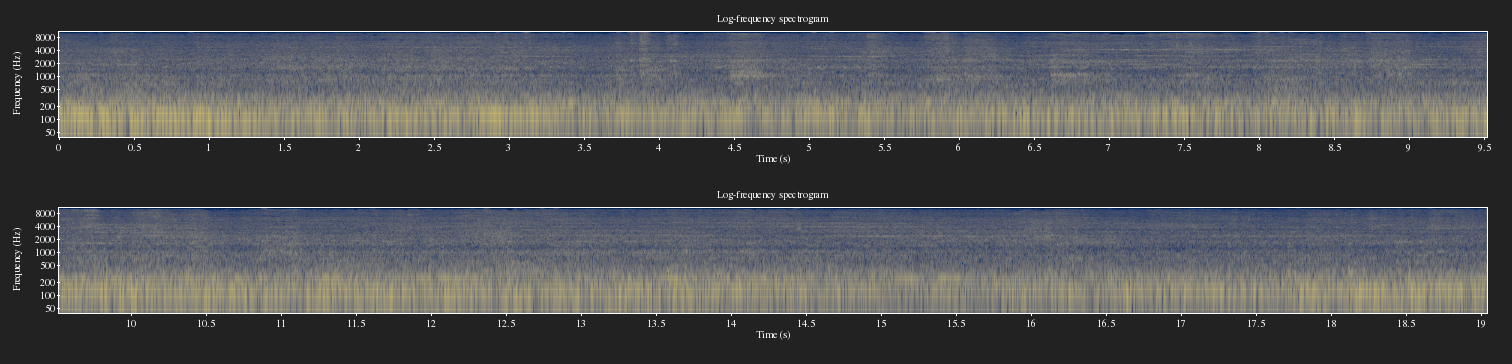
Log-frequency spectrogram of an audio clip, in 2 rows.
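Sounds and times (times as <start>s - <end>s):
freight train wheels rumbling: 0.0s - 19.0s
faint wheel squeals: 6.4s - 8.7s.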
